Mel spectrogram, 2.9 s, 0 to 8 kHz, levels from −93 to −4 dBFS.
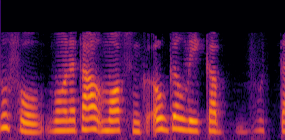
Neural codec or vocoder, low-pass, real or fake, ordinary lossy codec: codec, 16 kHz, 0.2 kbps, FocalCodec; 7.2 kHz; fake; AAC, 16 kbps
